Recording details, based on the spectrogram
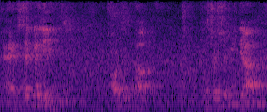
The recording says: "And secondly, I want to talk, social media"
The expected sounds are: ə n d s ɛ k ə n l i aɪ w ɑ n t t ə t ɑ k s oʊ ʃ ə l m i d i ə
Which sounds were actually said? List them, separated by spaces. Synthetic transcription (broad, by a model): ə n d s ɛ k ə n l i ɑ t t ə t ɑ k s oʊ ʃ ə l m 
